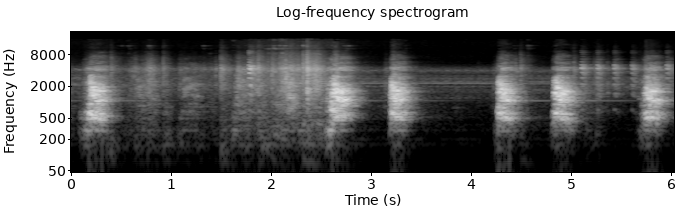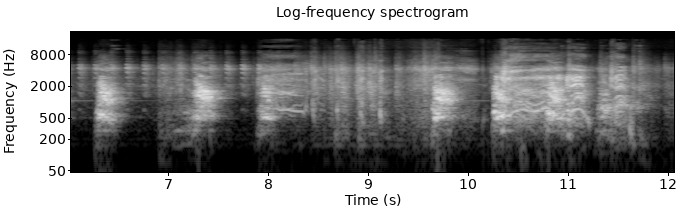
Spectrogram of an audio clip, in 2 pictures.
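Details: A female working cocker spaniel barks in quick, uneven bursts, with sharp yaps and a few whiny notes, at a battery-powered moving toy puppy.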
